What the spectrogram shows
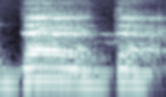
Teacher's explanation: Dal ni makhrajnya berada di hujung lidah di bahagian atas. Dia sifat dal ni lembut dada.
